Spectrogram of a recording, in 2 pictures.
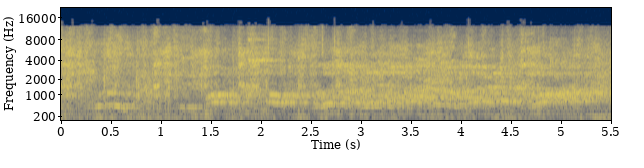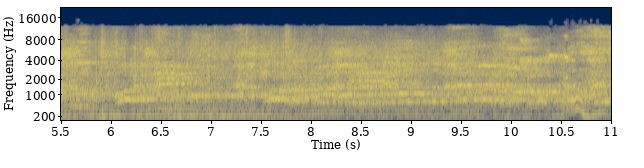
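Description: A basketball scrimmage in full swing at the Manhattan College Gymnasium, beneath rows of emerald green banners: a ball thumps irregularly against the floor while foul-mouthed players shout and yell over one another as the scrimmage gets heated, a loud, busy, continuous mix of voices and bounces.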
